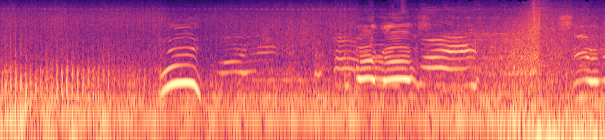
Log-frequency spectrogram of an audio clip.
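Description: Helicopter running steadily overhead while lifting a heavy slung load, a continuous low drone. Over it come short swooping pitched sounds rising and falling, the loudest near two seconds in and a cluster of them in the second half.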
